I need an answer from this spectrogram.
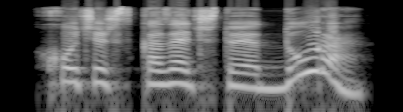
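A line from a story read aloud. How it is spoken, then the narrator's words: Indignant princess exclaiming. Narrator (Russian): воскликнула принцесса и тут же сама возмутилась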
